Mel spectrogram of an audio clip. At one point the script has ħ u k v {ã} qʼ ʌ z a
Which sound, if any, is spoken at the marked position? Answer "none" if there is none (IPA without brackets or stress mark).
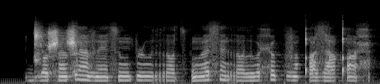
ə̃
